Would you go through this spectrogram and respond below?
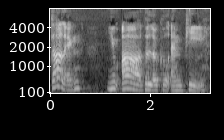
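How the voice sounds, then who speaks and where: A woman's voice: fairly low pitch, slow pace, a bit bright. A woman playing a genteel, arch lady of the manor who is suspicious of her house guest.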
